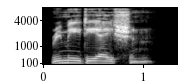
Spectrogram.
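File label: "remediation", British English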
